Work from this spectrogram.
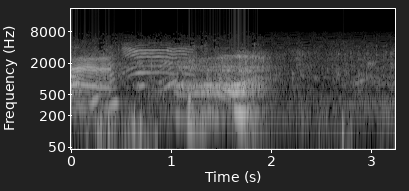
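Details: Domestic sheep on a small Indonesian cattle and sheep farm, giving wavering, harmonic bleats through the first two seconds, overlapped by people talking nearby, then a quieter stretch with a single click.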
